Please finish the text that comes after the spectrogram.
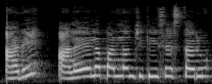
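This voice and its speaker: A woman's voice: very high-pitched, a little fast, a bit bright, voice pushed up. A woman voicing a caring, eager young wife and daughter-in-law in a cartoon story. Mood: worried.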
